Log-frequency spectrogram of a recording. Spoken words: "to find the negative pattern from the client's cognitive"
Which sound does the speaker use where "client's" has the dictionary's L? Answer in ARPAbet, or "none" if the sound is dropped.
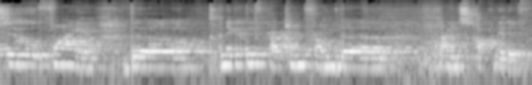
none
